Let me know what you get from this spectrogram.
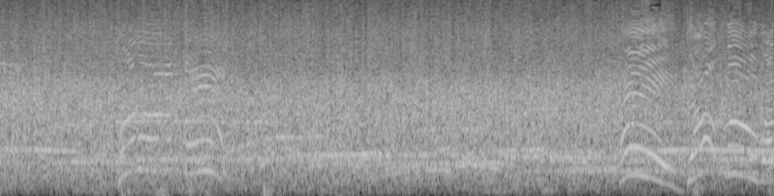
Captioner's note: cheers and applause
